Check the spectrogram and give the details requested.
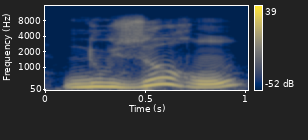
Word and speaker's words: nous aurons: J'aurai, tu auras, final S not pronounced, il aura, elle aura, nous aurons, final S not pronounced, and then you make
